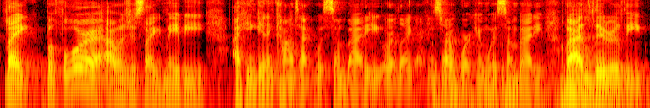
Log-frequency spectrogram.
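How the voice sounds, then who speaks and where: A man's voice: medium pitch, steady tone, fast, gravelly, a little mellow. A man in his mid-thirties co-hosting a podcast, chatting in an upbeat, teasing way. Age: 30s. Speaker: podcast co-host. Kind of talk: casual podcast chat.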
